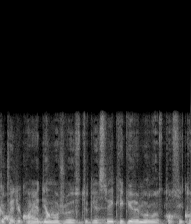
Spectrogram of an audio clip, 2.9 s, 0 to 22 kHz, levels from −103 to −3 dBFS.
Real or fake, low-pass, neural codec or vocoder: fake; 10.8 kHz; codec, 24 kHz, 1 kbps, SNAC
